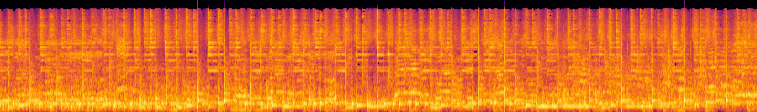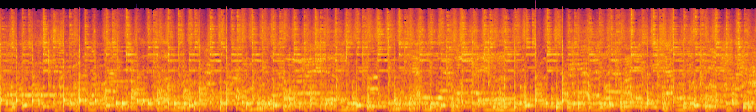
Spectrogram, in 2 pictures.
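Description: Haitian Vodou ceremonial music played live: a steady, dense rhythm of drums with a metal bell and rattle, and voices singing over it.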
